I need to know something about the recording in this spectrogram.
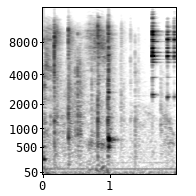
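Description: A string of light clicks and clinks from small hard objects being handled, with a brief rapid rattle near the end.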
